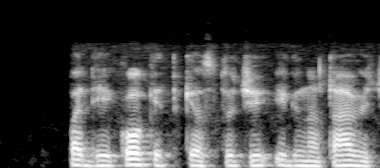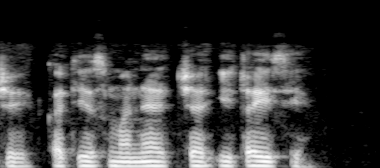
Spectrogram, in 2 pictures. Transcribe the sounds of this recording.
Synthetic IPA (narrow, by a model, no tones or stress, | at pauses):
pɐd̪ʲeːkoːkʲɪt̪ʲkʲɛst̪ʊt͡ʃʲʊːʔɪɡnɐt̪ɑːʋʲɪt͡ʃʲʊɪkɐt̪jɪsmɐnʲɛt͡ʃʲɛʔiːt̪ɐɪsʲiː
